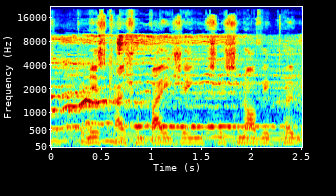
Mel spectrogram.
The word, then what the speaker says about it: Suvarnabhumi: You can fly from Beijing to Bangkok main airport, which is called Suvarnabhumi, as it's pronounced, directly cheaper than you can flying into the lower ranked airport.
